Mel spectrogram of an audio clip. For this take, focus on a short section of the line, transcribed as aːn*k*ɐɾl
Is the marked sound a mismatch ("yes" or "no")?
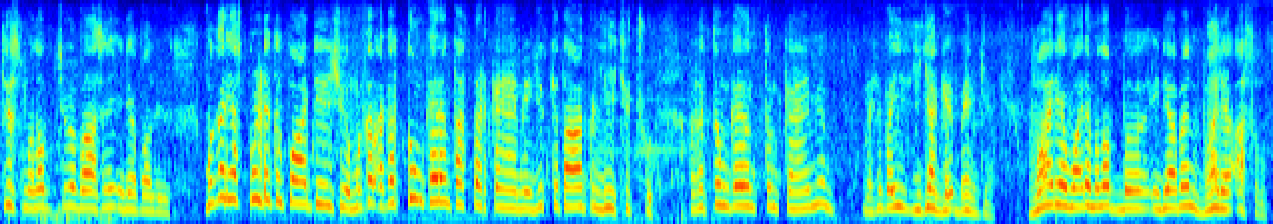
yes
